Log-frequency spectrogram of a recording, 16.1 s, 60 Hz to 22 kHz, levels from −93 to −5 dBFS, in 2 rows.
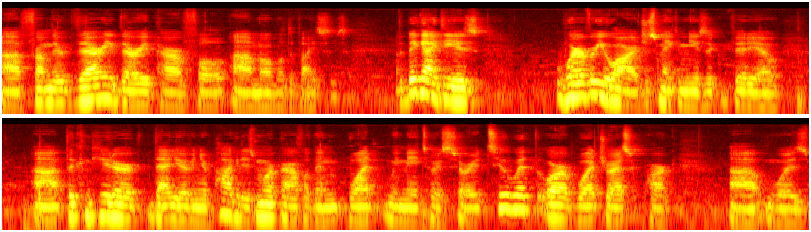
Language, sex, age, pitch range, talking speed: English, male, 30-49, 100-125 Hz, 175 wpm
